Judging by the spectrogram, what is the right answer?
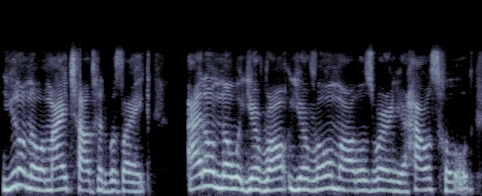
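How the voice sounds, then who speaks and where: A woman's voice: medium pitch, fairly quick. A woman on a podcast panel reflecting at length on her past, rambling with fillers. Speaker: panel guest. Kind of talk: casual panel discussion.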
